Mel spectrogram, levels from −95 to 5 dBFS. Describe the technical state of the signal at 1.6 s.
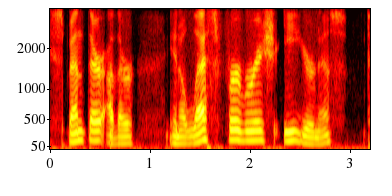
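At 1.6 s the speech is inside a jitter buffer speed-up running from 0.70 to 3.18 s. Excess buffered audio is being drained by cutting out short pitch-period slices, about a fifth of a second in all. The speech plays about 7% faster at unchanged pitch and sounds hurried.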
